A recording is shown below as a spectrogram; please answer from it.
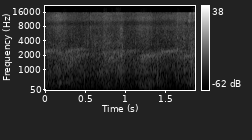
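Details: A toad sings from one spot in a calm night, its sustained, trilling voice blending into a hissing background.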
